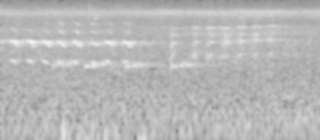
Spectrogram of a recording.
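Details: In Acacia Hills, Northern Territory, Australia, a whistling kite guards its meal, giving a rapid series of sharp, thin whistled notes that fade out, with soft low thumps and background hiss.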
